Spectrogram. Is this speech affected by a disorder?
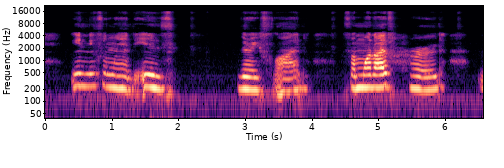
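Yes: cerebral palsy, triplegia.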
